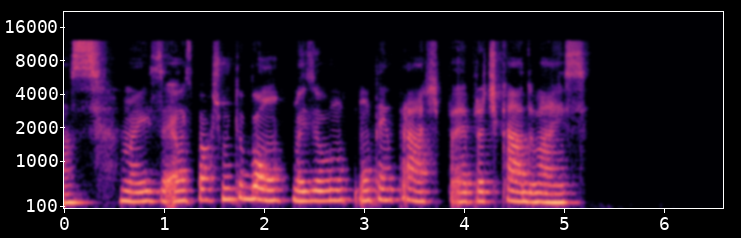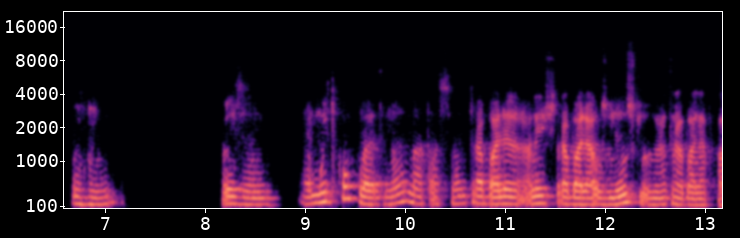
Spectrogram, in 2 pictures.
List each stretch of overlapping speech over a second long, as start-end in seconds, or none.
none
